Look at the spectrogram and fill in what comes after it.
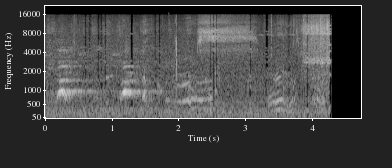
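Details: A tiny 1.2 kg female Yorkshire Terrier gives high, thin yips and whining squeals, about one a second.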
